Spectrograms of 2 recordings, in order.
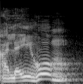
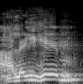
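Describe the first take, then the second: First: The word ends with a u vowel after h. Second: The word ends with an i vowel after h. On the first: This is one tribe's reading. "Kalau kabilah A baca alaihum" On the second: This is the Quraysh reading. "kabilah Quraisy baca alaihim"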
